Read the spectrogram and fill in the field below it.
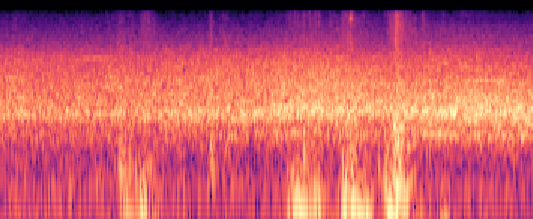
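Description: Players collide with heavy thuds.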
